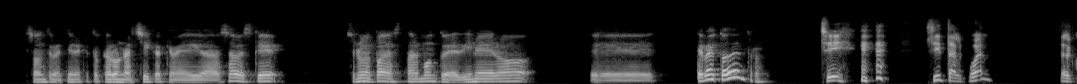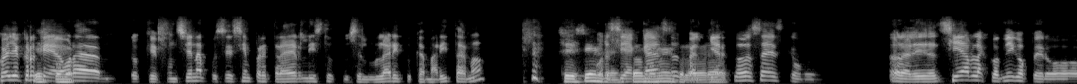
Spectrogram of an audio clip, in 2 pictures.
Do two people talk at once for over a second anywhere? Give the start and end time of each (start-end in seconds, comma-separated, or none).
16.7-18.1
